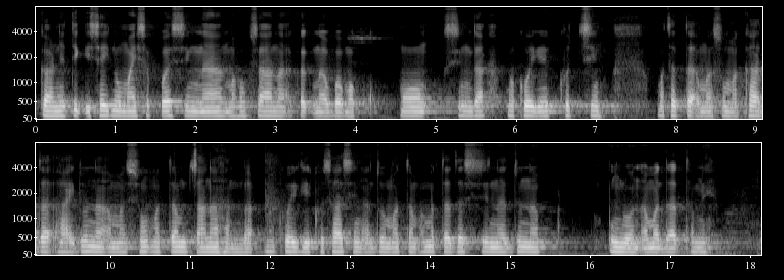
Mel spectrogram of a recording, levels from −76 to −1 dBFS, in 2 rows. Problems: background sounds at intervals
